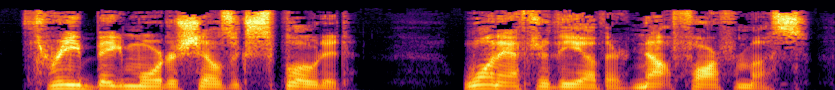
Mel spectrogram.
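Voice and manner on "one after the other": plain reading voice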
